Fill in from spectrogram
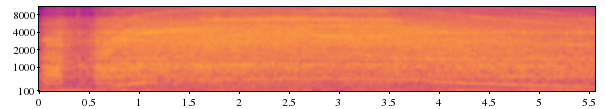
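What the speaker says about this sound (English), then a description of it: "What is the symptom when you approximate that metal to the grinder? For example, I have a piece of iron like this." Iron held against a bench grinder in a propulsion systems lab, giving a loud, steady abrasive grinding roar with a high whine that drops slowly in pitch as the metal presses on the wheel.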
